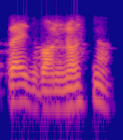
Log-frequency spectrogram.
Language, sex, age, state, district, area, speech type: Nepali, male, 18-30, West Bengal, Alipurduar, rural, conversation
